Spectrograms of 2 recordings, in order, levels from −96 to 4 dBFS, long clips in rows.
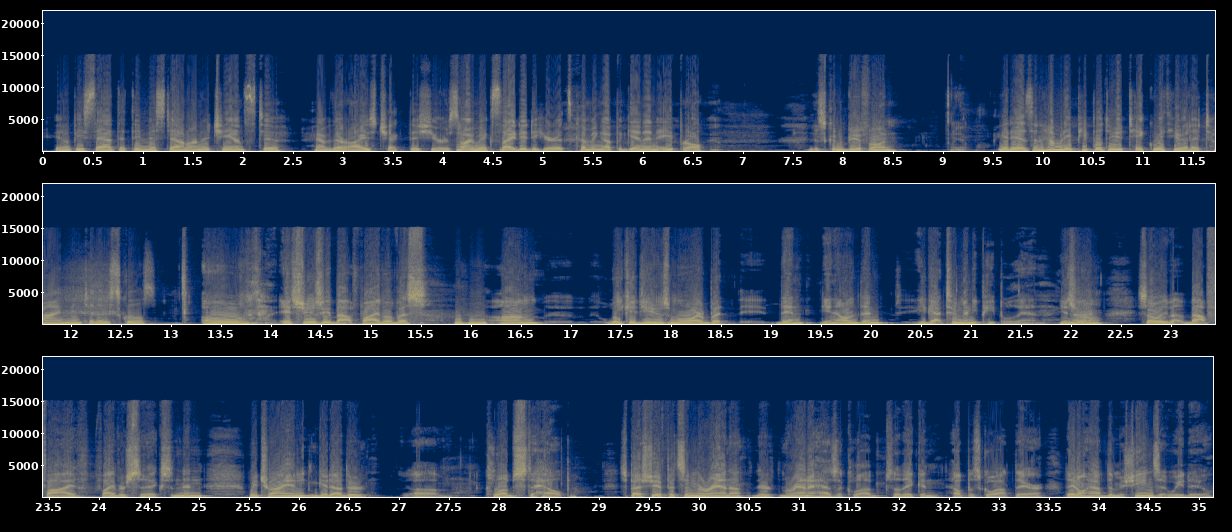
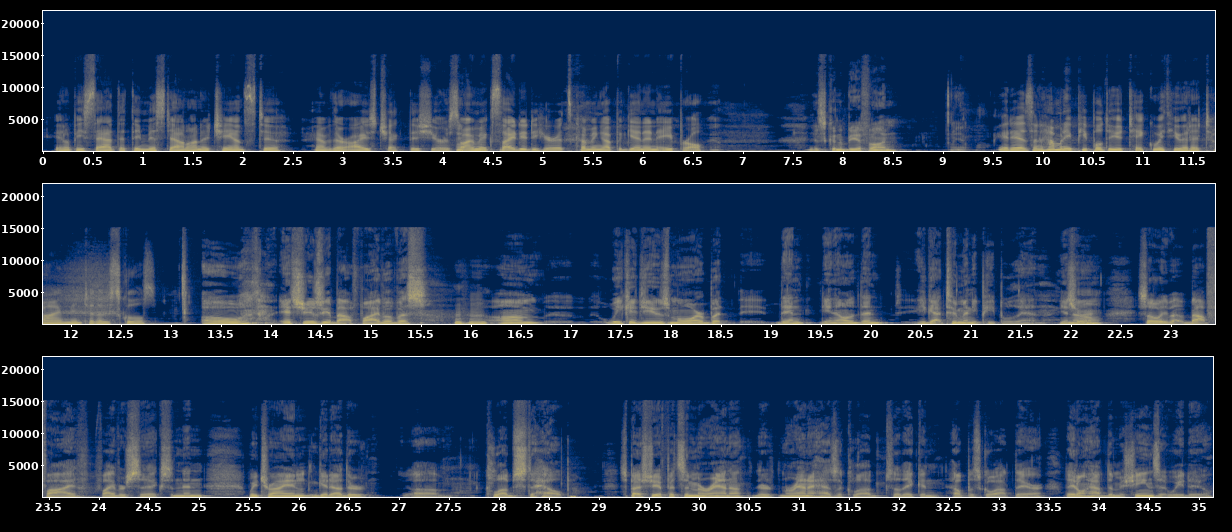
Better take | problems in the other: second | distortion; slight; 13% of the sound clipped

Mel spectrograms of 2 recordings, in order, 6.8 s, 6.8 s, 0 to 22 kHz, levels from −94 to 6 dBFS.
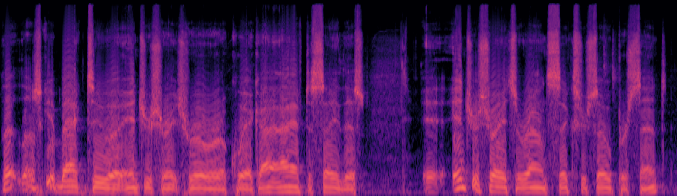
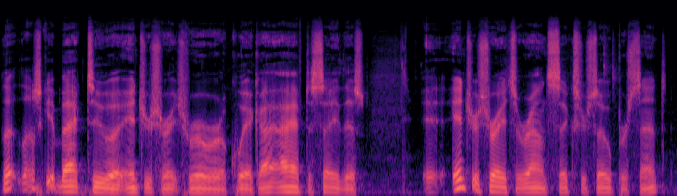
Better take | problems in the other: second | distortion; heavy; 7 dB below the speech

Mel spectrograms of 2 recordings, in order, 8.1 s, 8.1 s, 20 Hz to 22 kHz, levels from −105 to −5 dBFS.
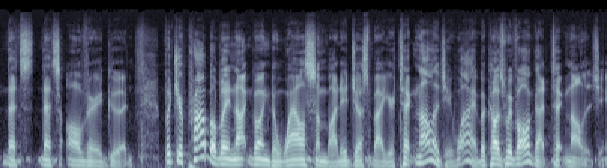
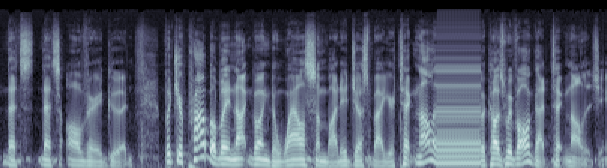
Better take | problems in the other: first | audio freezing; at 6 s for 0.5 s

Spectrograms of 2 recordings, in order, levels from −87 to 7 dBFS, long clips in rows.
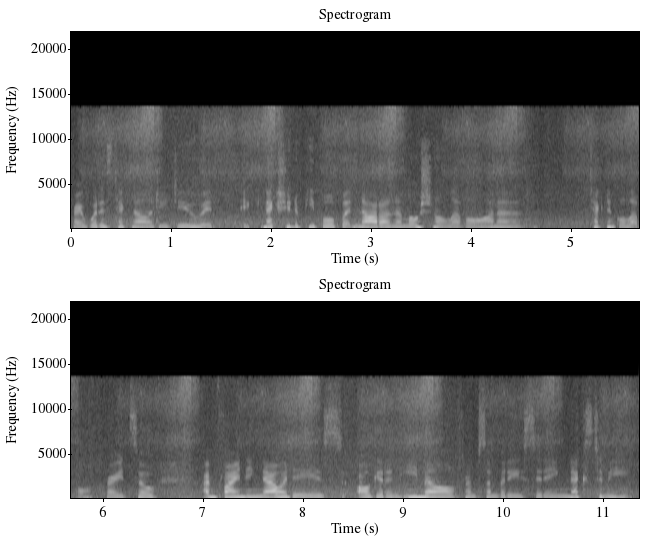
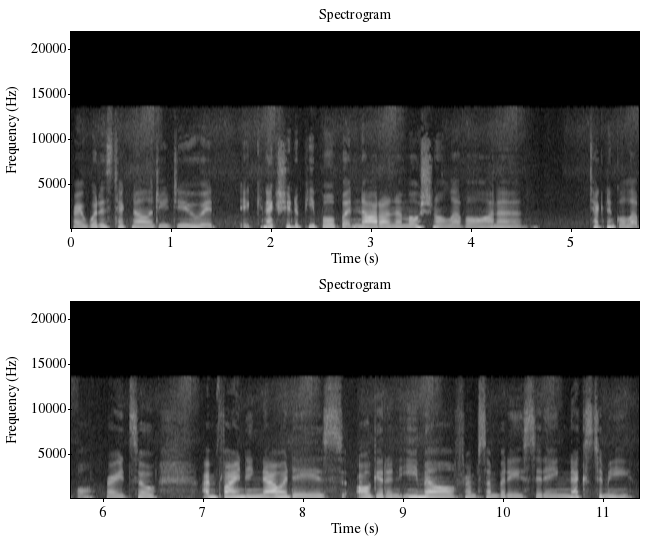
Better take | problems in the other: second | hiss; loud; throughout; 9 dB below the speech; faint in the second

